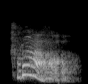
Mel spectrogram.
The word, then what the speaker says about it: Frau: is rosa and gold frau well frau also rhymes with now and wow and even shall so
